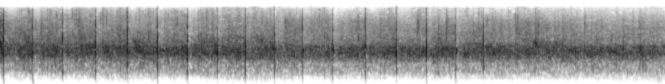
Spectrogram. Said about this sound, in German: Wir schätzen das sehr und ich würde sagen, gebt ihnen mal einen dicken Applaus.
